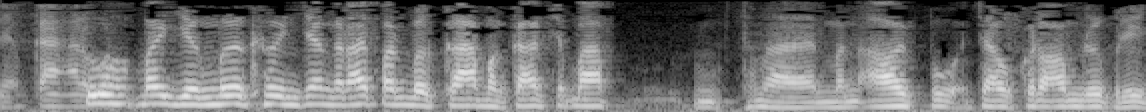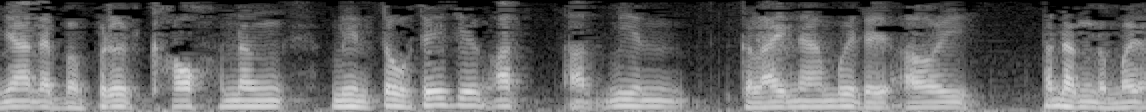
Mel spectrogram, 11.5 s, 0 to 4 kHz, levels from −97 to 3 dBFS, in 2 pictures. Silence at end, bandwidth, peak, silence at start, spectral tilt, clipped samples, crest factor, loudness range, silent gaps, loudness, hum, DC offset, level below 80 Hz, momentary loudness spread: 0 s; 4 kHz; -2 dBFS; 0 s; -12.5 dB/octave; under 0.1%; 14 dB; 4 LU; none; -17 LUFS; none; under 0.1%; -42 dBFS; 10 LU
